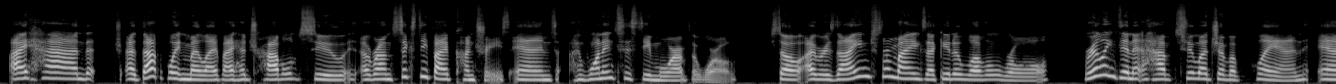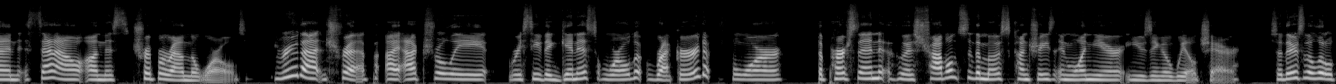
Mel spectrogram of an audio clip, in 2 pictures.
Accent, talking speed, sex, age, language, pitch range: American, 175 wpm, female, 20-39, English, 210-250 Hz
